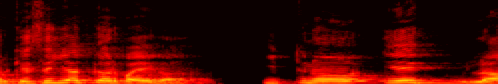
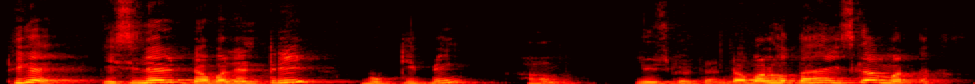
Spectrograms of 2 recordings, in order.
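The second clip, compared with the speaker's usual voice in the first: usual speaking voice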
